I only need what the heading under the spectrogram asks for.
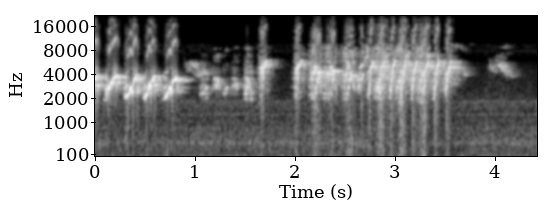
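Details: Blue-eared kingfisher lure sound: dense, rapid shrill notes blurring into a continuous high-pitched trill lasting several seconds, ending with a short thin whistle.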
